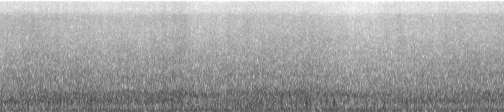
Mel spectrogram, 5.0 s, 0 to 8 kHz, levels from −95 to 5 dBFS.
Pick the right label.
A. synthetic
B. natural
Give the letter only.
B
